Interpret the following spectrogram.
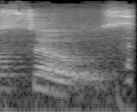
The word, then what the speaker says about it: Tso: so purse boone university they said that you're not supposed to pronounce the t so it's supposed to be general sews i'm gonna put the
